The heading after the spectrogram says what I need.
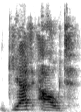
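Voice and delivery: loud, sharp shout; angry cat shout. Acted. Mother cat chasing the dog from her kittens, shouting. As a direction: drive the dog out with a yell. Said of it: "Eloise said".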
